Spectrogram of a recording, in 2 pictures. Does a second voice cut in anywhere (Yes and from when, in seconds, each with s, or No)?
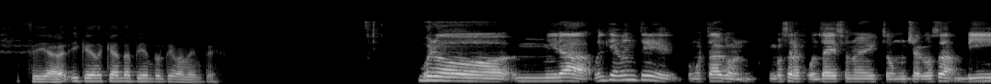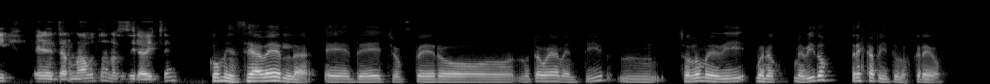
No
